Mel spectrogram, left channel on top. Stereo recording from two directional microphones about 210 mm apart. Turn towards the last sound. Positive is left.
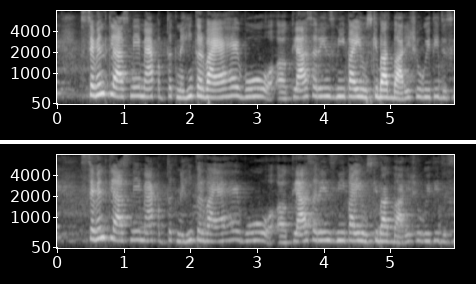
turn(degrees=45)  # may be behind; listen again after turning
